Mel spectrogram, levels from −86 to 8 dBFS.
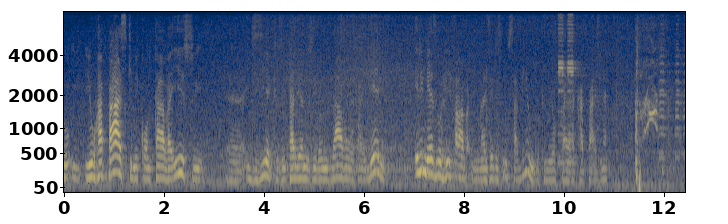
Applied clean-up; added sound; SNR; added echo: none; Motor vehicle (road); 14 dB; none.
